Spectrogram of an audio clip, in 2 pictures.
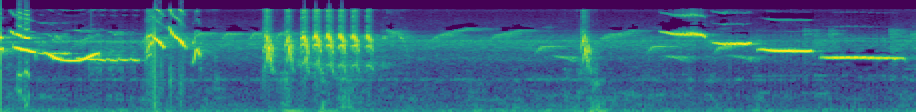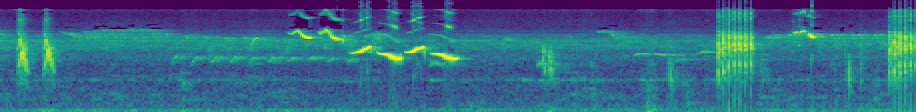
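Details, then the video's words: Natural song of a wild brown-chested jungle flycatcher, used as a lure. Bright descending whistles and a rattling burst, quiet gaps, then scattered whistled phrases and twittering notes ending in loud buzzy bursts. "TES MATERI PASTOL HUTAN ASLI JEBOL.!! SRDC GACOR DENGAN SUARA ASLI ALAM, PANCINGAN SRDC MASTERAN"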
